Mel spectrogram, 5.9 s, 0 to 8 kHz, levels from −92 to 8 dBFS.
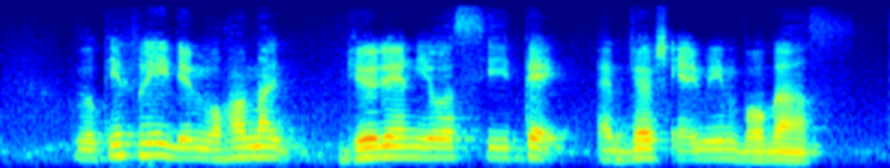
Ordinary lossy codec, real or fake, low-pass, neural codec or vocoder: none; fake; 7.2 kHz; codec, 16 kHz, 0.5 kbps, X-Codec, HuBERT features, trained on general audio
